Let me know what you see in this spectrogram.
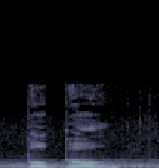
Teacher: The emphasis falls on the last syllable.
